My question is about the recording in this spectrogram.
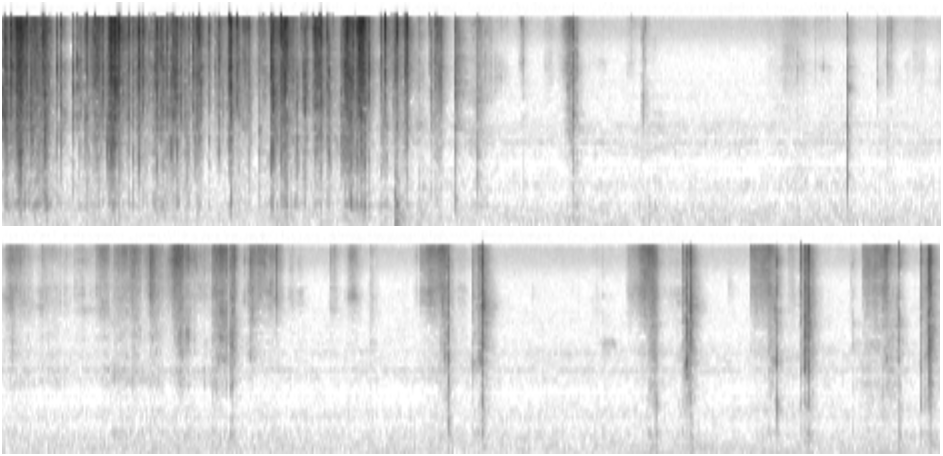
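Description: A foil Pokémon booster pack is torn open and crinkles loudly for about the first four seconds. After that it is quiet, with scattered faint clicks and ticks as the cards are handled.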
